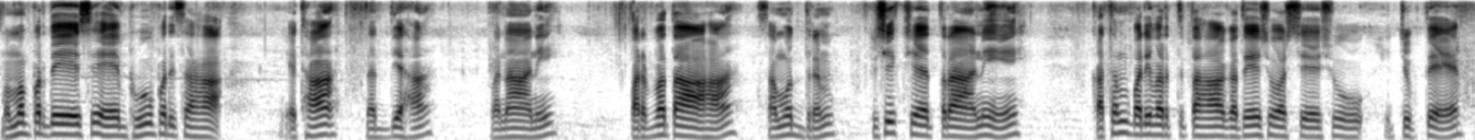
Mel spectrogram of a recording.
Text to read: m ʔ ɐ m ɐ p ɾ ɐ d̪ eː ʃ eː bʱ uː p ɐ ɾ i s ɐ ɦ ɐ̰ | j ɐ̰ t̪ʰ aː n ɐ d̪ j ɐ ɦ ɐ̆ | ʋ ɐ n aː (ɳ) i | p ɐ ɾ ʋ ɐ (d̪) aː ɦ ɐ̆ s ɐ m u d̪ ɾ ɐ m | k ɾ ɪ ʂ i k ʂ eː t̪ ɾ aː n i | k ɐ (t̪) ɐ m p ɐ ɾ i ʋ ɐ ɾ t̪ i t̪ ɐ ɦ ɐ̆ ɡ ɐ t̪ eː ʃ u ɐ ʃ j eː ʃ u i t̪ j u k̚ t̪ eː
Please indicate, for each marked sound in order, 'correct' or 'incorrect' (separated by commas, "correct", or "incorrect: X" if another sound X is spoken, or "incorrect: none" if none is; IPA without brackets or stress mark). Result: incorrect: n, incorrect: t̪, incorrect: t̪ʰ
